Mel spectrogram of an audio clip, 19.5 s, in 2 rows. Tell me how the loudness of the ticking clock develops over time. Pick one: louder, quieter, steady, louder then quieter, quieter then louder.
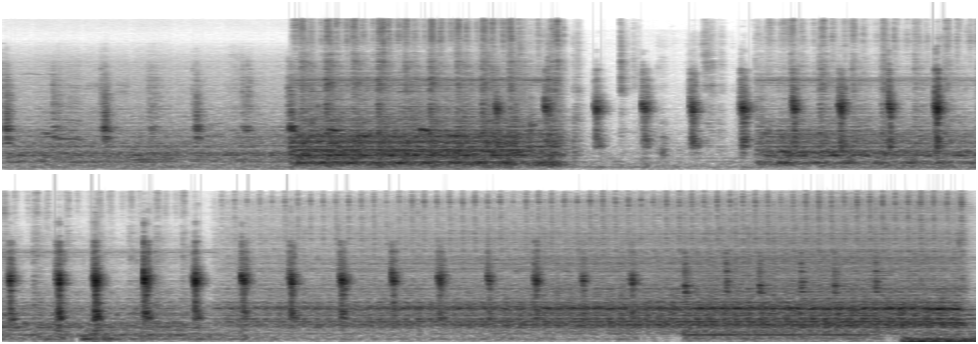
louder then quieter.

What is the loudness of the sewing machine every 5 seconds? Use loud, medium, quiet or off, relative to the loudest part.
loud, medium, medium, loud.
